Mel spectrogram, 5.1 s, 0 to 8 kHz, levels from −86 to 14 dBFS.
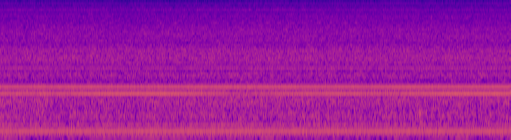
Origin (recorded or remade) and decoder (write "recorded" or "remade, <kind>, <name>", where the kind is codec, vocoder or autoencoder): recorded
